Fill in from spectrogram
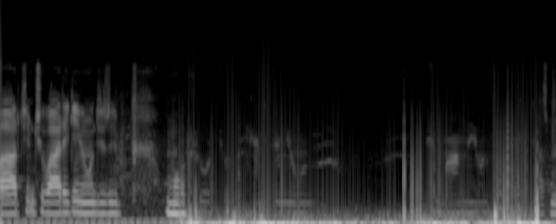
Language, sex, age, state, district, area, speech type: Kashmiri, male, 18-30, Jammu and Kashmir, Kulgam, rural, spontaneous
